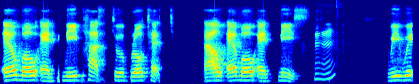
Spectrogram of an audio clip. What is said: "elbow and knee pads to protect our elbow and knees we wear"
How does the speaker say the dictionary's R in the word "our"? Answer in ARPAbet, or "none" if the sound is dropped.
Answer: W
